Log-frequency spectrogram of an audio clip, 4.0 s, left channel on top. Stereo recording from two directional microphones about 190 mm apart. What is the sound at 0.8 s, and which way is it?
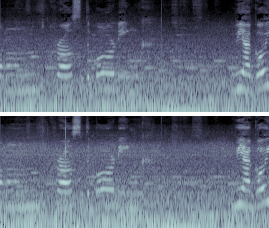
Vehicle, 10° left (ahead or behind).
